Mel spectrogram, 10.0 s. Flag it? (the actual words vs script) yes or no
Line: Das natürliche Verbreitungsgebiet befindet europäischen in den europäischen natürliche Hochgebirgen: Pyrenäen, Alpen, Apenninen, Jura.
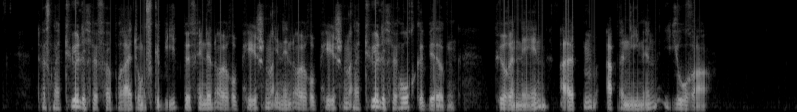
no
